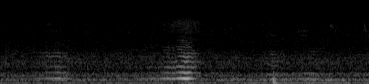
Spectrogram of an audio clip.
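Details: Humming of a honeybee swarm taking up a new home. A single bee zooms close by midway, a brief loud buzz over the steady low drone.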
